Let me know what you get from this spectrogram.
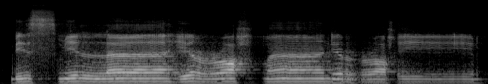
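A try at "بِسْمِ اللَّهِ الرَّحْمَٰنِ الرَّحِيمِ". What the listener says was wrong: Kadar 2 harokat jangan terlalu panjang, ya. Bismillahirrahmanirrahim. Kalau memang agak cepat ya berarti durasinya dipendekkan lagi. Haknya, hak sama sin jangan terlupakan, diseret dulu.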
